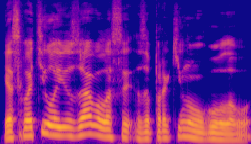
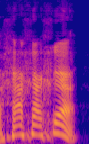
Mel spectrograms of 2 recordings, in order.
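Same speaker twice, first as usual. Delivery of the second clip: shouted laugh; 6 semitones higher, slower than usual. A narrator's reading. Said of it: "Она закричала".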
